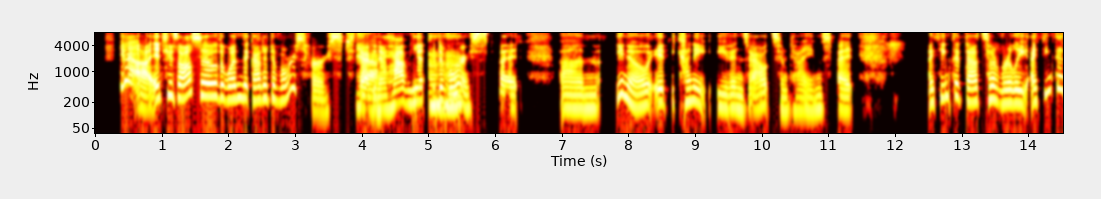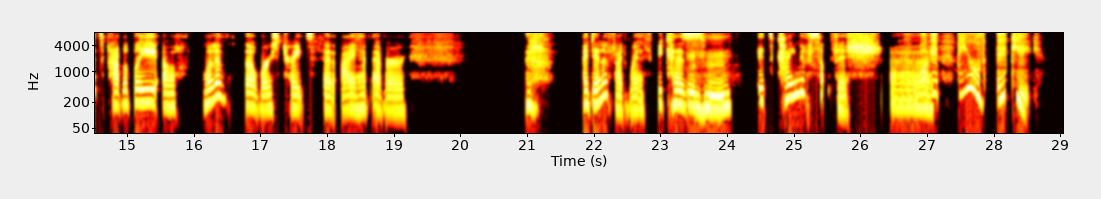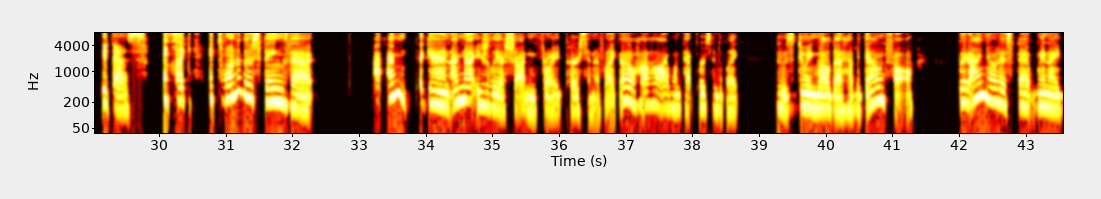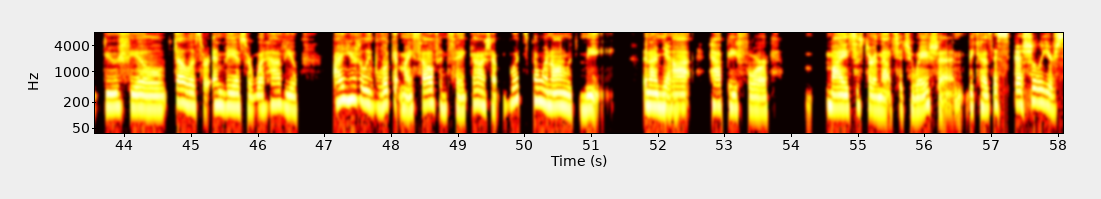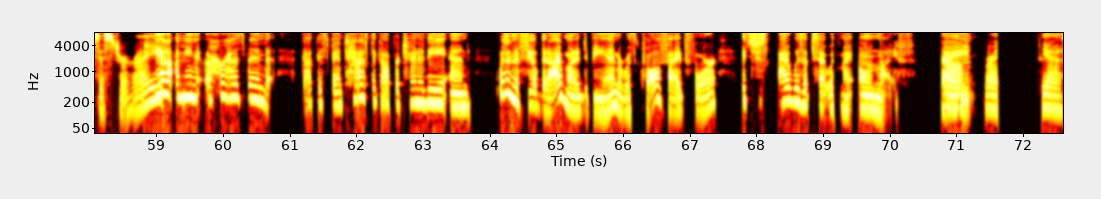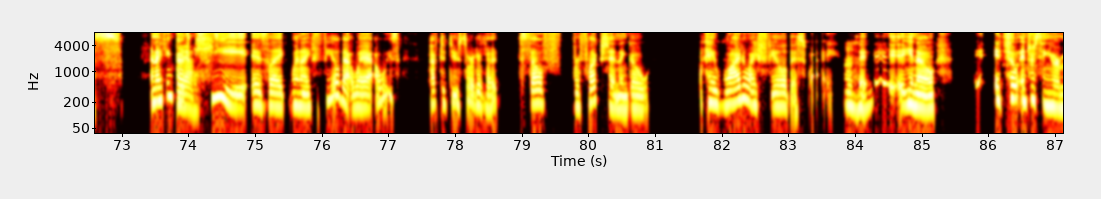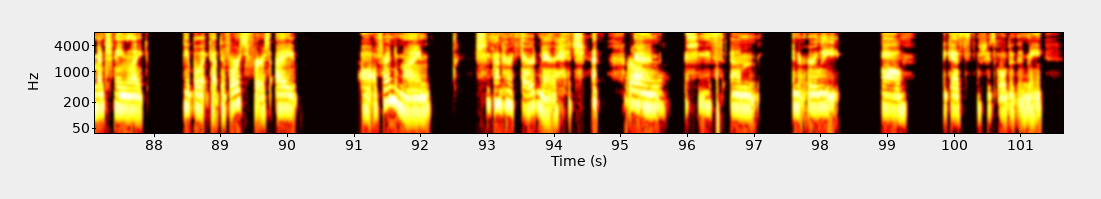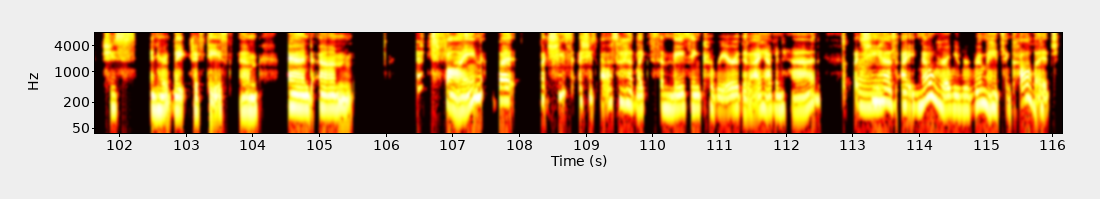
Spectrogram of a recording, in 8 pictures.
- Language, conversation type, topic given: English, unstructured, How can one handle jealousy when friends get excited about something new?
- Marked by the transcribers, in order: sigh; disgusted: "Well, it feels icky"; other background noise; tapping; in German: "schadenfreude"; sad: "Aw"; laughing while speaking: "marriage"; chuckle; tsk; laughing while speaking: "roommates in college"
